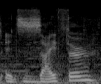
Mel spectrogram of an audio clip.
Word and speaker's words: Zyther: Apparently, it's Zyther, like Scyther with a Z, which would not have expected that.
